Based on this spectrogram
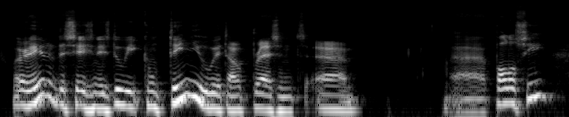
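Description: A man with a Dutch accent speaks over a quiet background. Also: moderate pace. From Netherlands. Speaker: lecturer. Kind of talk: lecture. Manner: hesitant, many filler sounds. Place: home room. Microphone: webcam.

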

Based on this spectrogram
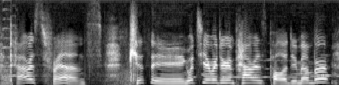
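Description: Over music in the background, a woman speaks at a high pitch and a moderate pace with ordinary pitch variation and very even loudness, in a dry sound with no echo. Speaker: interviewer. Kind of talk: interview question. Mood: warm, encouraging. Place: home room.

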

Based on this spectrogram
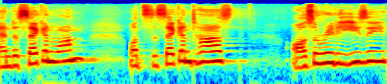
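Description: A woman speaks at a moderate pace in a dark, mellow tone, with a quiet background. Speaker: conference presenter. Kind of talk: conference presentation. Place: hall.

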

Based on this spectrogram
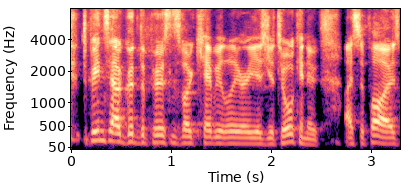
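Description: Against a quiet background, a man with a New Zealand accent speaks very fast at a fairly high pitch, with ordinary pitch variation. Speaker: internet personality, sports bettor; podcast guest. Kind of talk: casual chat. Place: home room. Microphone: studio mic.

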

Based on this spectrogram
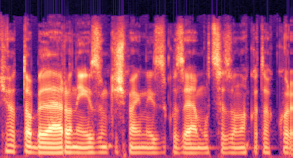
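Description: In a very deep, low pitch, a man talks over a quiet background. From Hungary. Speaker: football podcast host; podcast host. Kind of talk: casual chat. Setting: studio. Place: studio. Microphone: studio mic.

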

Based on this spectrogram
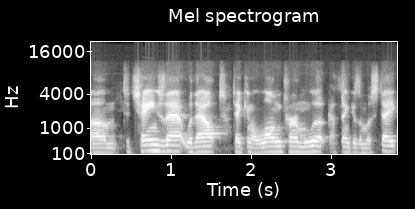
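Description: With an Appalachian accent, a man talks at a moderate pace in a fairly high pitch, his pitch varying in an ordinary way. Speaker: resident speaking at public hearing. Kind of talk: public comment. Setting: council meeting. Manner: halting.

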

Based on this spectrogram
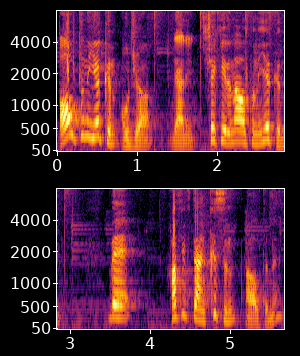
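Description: Over faint music in the background, a man speaks in a high voice. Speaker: TV cooking show host. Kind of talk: cooking tutorial. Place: studio. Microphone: lapel.

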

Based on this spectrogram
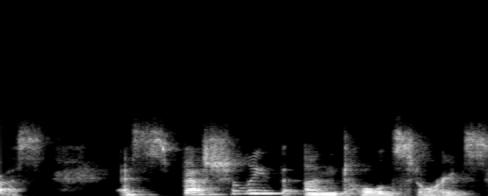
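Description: The background stays quiet while this woman talks. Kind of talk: lecture. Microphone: webcam.

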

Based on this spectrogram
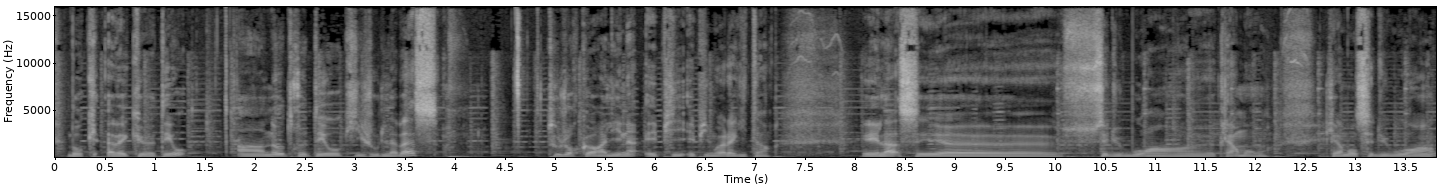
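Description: Faint music plays in the background as a man speaks very slowly with long, frequent pauses. His loudness is very even and his pitch varies in an ordinary way. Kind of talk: interview answer. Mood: relaxed, friendly. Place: studio. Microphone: studio mic.

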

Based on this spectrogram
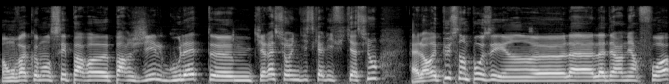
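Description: A man with a high pitch speaks at a moderate pace. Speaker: show host. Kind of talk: sports presenting and debate moderation. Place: studio. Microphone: lapel.

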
